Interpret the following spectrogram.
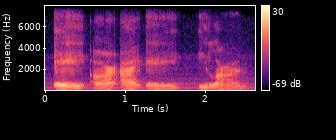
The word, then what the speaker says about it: Aria Elan: And my name is spelled Aria, Aria, Elan, Elan.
